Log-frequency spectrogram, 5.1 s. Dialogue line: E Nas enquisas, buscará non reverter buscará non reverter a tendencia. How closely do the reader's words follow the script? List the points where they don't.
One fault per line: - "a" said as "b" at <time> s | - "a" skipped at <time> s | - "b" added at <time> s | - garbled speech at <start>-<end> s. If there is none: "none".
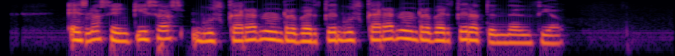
none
